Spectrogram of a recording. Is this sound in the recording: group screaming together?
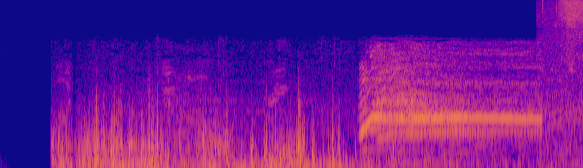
yes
